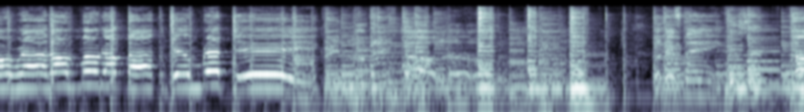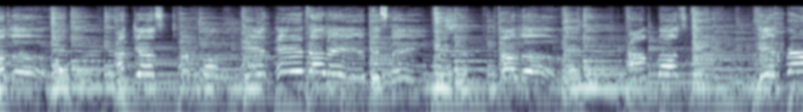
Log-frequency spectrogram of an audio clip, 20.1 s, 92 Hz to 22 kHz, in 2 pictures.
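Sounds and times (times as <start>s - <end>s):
acoustic guitars strumming: 0.0s - 20.0s
sliding guitar melody: 0.0s - 20.0s.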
